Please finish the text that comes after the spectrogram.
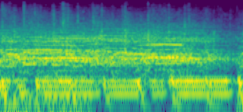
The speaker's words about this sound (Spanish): Fuerte los aplausos.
